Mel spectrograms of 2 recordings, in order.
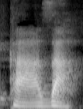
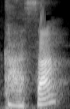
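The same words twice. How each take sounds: First: The middle consonant is a buzzed z sound. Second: The middle consonant is a hissed s sound. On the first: The speaker calls it right. "So letter S is pronounced like Z between two vowels" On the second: The speaker calls it wrong. "Not casa"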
